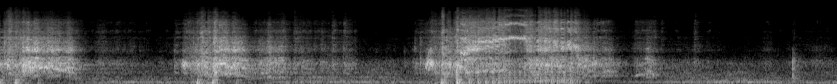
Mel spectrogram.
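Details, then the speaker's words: Craftsman tiller with old flathead Briggs engine, points and carburetor diaphragm recently replaced: sharp squeal rises with each starter cord pull, stops between pulls; not the belt, owner suspects a rusty, sticking starter clutch needing cleaning. "it's not the belt squeaking then it's probably most likely the starter clutch is rusty down inside there so try giving it clean see sticking anyway most likely that's what it is"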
